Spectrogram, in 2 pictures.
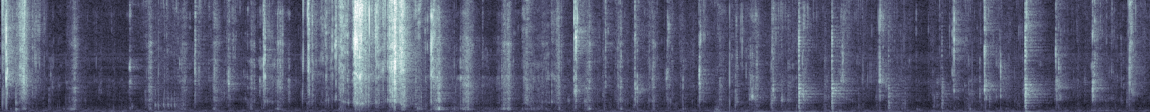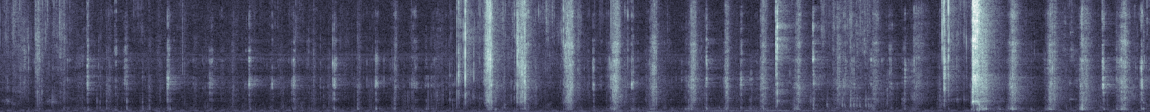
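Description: Close-miked eating sounds: crunchy bites and chewing of fried samosa pastry, with the loudest crunches about four seconds in and again near the end.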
